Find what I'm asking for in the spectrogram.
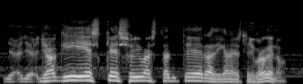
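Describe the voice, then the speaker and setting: A man's voice: fairly high pitch, expressive, fast, muffled recording. Spanish man chatting, faint music behind. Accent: Spain Spanish. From Madrid, Spain. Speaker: podcast guest, journalist and screenwriter. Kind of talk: casual anecdotal chat.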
